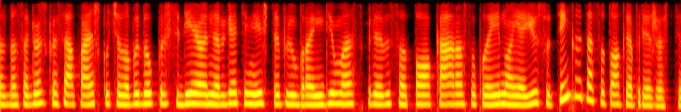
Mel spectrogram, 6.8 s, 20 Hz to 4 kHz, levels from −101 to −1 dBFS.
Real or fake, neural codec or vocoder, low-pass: fake; codec, 16 kHz, 1 kbps, FunCodec, trained on LibriTTS, 50 frames a second; 3.6 kHz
